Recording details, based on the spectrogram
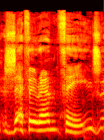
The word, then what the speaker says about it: Zephyranthes: Yes, I've been building, now forgive my pronunciation, the Gundam GP-01 Zephrantes? I don't know how to say it. – Zephyranthes. – It's a weird word. – It's actually Zephyranthes.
